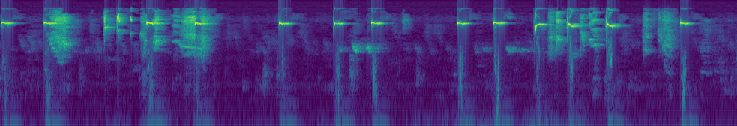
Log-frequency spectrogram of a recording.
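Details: Scarlet-headed flowerpecker lure calls, loud "citt" notes meant to bring birds in: a steady series of piercing, very high, thin chips, singly and in quick pairs, with brief twitters and soft low thuds.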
